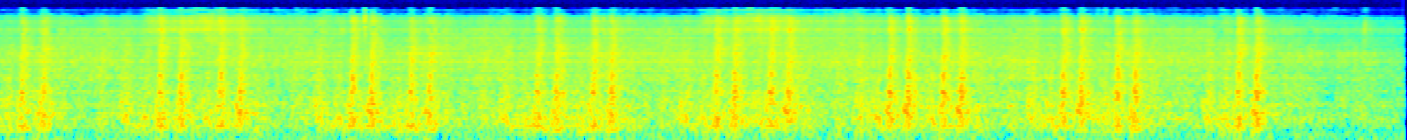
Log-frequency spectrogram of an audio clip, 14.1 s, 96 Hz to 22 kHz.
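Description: Seibu 20000 series electric commuter train running past and pulling away, its wheels clicking over the rail joints in repeated clusters over a steady rumble. It fades near the end.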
